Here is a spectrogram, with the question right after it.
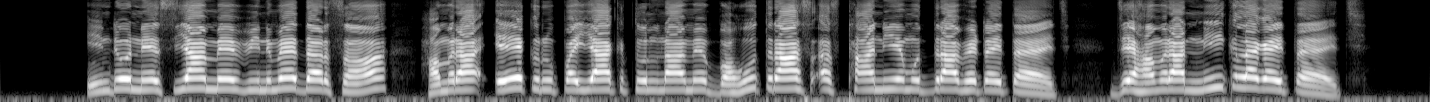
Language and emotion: Maithili, happy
